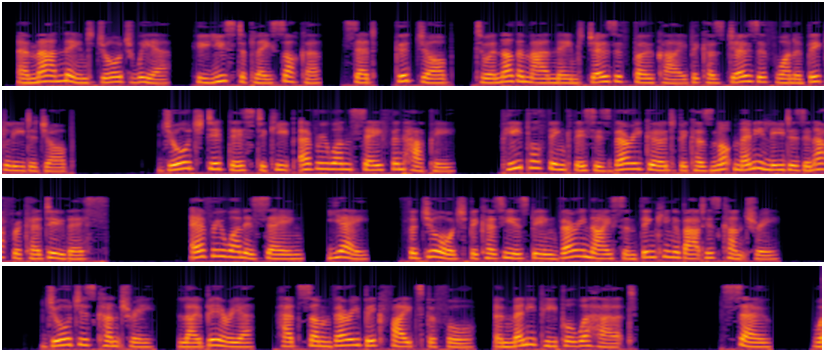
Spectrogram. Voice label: English Newsroom Beginner NORMAL Reading; George Weah Congratulates Joseph Boakai Making Liberia Happ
